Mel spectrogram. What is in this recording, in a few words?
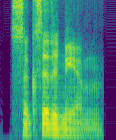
"succedaneum", British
